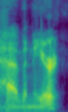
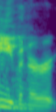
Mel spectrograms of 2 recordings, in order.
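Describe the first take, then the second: First: The name is said as Havanir. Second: The name is said as Heavener. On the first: The speaker calls it wrong. "I think I've gotten scolded for calling it the Havanir" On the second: The speaker calls it right. "You're right"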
